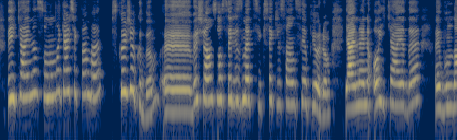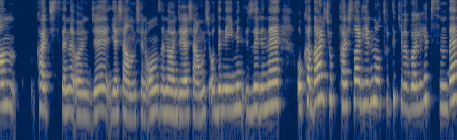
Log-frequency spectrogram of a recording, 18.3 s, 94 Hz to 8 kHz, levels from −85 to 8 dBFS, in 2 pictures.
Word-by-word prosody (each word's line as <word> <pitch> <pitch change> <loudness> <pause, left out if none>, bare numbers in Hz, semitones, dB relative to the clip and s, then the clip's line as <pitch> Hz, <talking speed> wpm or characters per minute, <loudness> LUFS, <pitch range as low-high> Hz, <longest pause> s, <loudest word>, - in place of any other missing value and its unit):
ve - - +3
hikâyenin 370 +3 +2
sonunda 370 +3 -1
gerçekten 420 -2 -1
ben 360 +1 -1 0.3
psikoloji 435 -1 +3
okudum, 270 - -6
eee, 230 0 +3
ve 325 +3 +1
şu 340 0 +1
an 330 +1 +6
sosyal 340 0 -1
hizmet 325 0 0
yüksek 295 +4 -7
lisansı 290 0 -5
yapıyorum. 275 -9 -2 0.3
Yani, 260 +2 +8
hani, 285 0 +1
o 285 - +3
hikâyede, 295 0 -2 0.3
eee, 255 0 0
bundan 270 +2 +1 0.4
kaç 255 -1 +1
sene 235 -2 -3
önce 205 0 -3 0.3
yaşanmış, 210 -3 -2
hani, 200 -2 -6
10 230 +3 -1
sene 230 -1 -2
önce 215 -1 -1
yaşanmış 210 +1 0
o 230 - -5
deneyimin 240 +2 -2
üzerine 255 +5 +2 0.3
o - - +3
kadar 325 0 +4
çok 345 -1 -8
taşlar 285 +2 +2
yerine 295 +2 -2
oturdu 310 0 -7
ki 345 -6 -11
ve, 260 -1 -5
böyle, 260 +1 0
hepsinde 340 -6 -2
285 Hz, 145 wpm, -24 LUFS, 240-335 Hz, 0.4 s, Yani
